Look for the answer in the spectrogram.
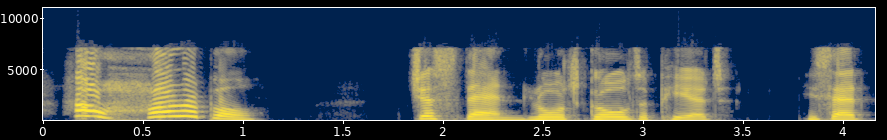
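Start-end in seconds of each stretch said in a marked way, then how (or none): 0.1-1.1 high horrified cry. A narrator's reading. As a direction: gasp it out in horror. Narrator's horror at discovery.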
